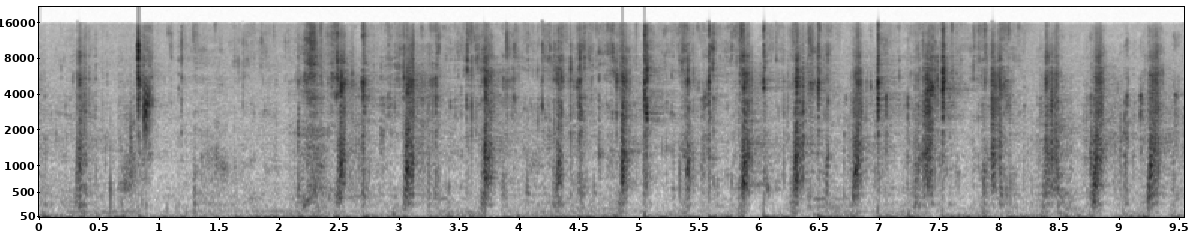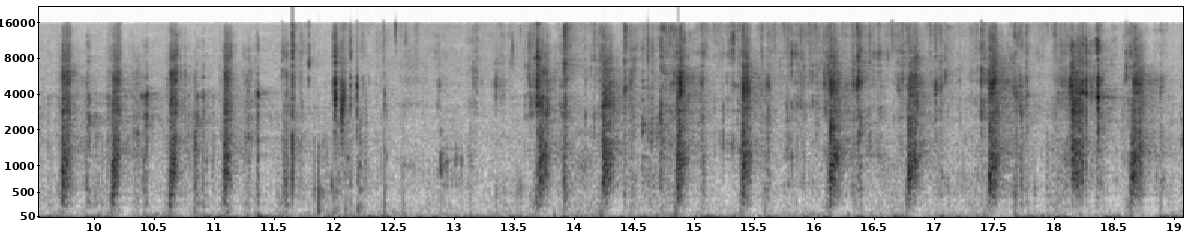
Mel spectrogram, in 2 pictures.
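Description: A person chewing meat-wrapped enoki mushroom skewers close to the microphone: many short, sharp chewing clicks in quick succession, a few each second.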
